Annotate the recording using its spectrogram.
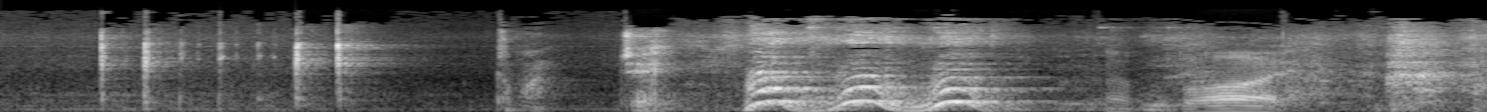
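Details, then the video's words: Annoyed Gordon Setter being called for walkies, answering with wavering, rising-and-falling whining moans after a few sharp sounds, while a man repeatedly calls the dog and urges it to come. "Jake the annoyed Gordon Setter"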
